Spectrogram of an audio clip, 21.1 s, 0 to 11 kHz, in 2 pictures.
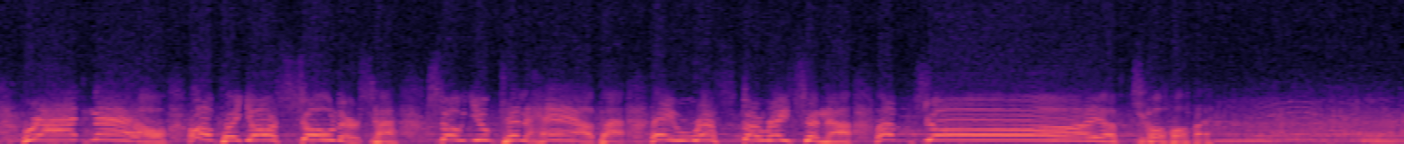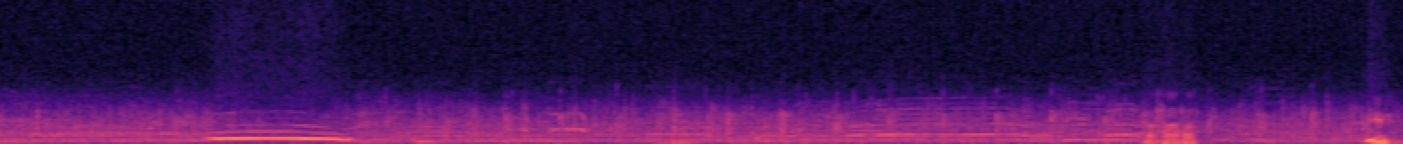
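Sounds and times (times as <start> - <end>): congregation shouting praise: 0.0 - 21.0.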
